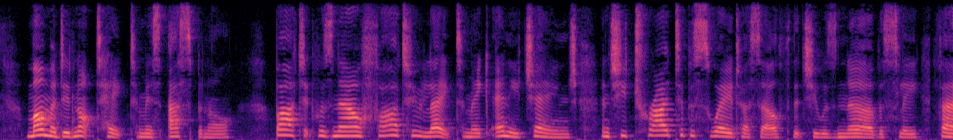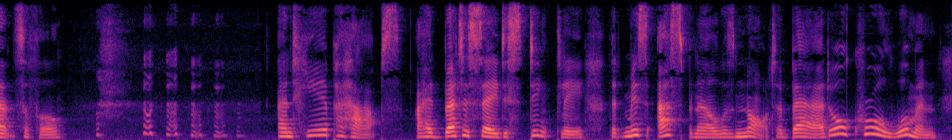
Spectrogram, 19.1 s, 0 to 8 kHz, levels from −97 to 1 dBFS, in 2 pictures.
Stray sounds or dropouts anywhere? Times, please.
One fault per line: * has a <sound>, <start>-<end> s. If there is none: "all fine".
* has a laugh, 10.5-12.0 s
